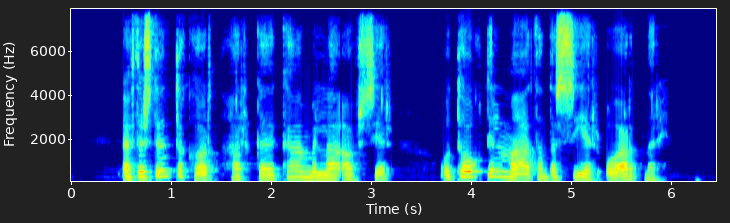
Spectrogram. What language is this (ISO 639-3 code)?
isl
